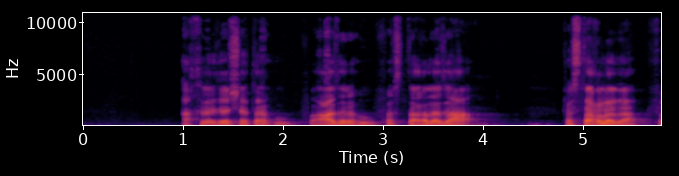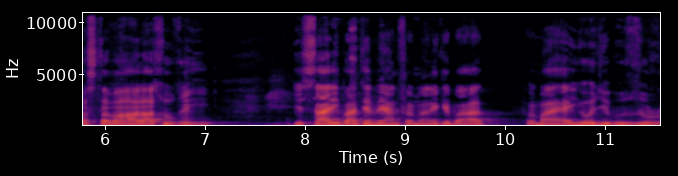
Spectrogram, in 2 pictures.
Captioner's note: Arabic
